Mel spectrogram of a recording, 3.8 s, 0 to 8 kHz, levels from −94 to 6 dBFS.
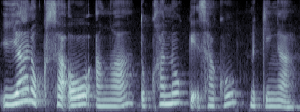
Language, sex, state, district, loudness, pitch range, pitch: Garo, female, Meghalaya, West Garo Hills, -19 LUFS, 175-245 Hz, 200 Hz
